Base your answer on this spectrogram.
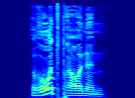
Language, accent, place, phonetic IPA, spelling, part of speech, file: German, Germany, Berlin, [ˈʁoːtˌbʁaʊ̯nən], rotbraunen, adjective, De-rotbraunen.ogg
- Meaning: inflection of rotbraun: 1. strong genitive masculine/neuter singular 2. weak/mixed genitive/dative all-gender singular 3. strong/weak/mixed accusative masculine singular 4. strong dative plural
